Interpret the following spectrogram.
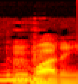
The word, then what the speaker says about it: Watney: Do they pronounce it Wattney? Watney. Yeah. Okay. Um and and actually they always pronounce it Wattney.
